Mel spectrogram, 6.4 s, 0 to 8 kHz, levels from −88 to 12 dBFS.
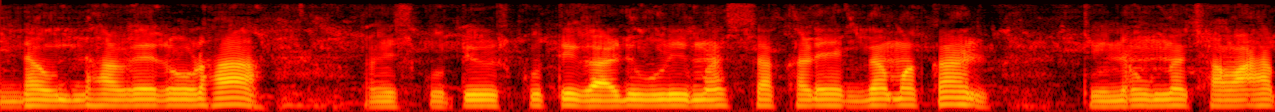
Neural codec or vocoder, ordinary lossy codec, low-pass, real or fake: vocoder, 22.05 kHz, 80 mel bands, WaveNeXt; MP3, 64 kbps; 7.2 kHz; fake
